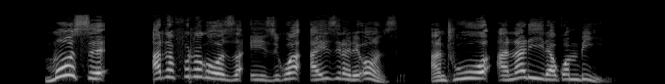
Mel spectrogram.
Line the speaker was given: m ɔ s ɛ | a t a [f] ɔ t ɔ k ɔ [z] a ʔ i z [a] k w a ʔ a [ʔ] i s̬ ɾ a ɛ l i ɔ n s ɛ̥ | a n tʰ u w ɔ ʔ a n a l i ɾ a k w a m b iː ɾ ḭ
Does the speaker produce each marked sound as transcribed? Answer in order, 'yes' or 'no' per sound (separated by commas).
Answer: yes, yes, no, no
